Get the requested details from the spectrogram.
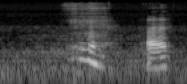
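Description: A young man yawns loudly close by.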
